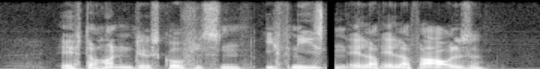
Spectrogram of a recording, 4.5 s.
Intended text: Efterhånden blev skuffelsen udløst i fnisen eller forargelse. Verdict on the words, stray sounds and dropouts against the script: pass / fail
fail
